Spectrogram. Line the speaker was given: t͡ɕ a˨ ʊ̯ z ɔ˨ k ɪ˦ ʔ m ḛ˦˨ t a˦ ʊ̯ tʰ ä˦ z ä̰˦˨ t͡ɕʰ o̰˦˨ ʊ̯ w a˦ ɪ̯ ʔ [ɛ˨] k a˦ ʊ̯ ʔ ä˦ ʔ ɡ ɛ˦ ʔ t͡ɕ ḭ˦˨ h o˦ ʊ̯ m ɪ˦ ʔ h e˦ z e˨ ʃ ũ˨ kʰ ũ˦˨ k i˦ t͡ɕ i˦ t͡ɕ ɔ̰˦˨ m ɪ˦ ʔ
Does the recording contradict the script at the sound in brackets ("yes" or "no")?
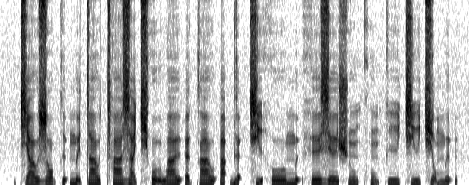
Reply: yes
